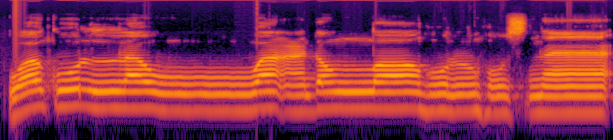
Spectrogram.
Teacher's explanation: Cara bacanya diidghamkan ke tanwin ke wawu. Qul lau, dan di wawunya digunahkan, dilagu. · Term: Idgham bigunah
